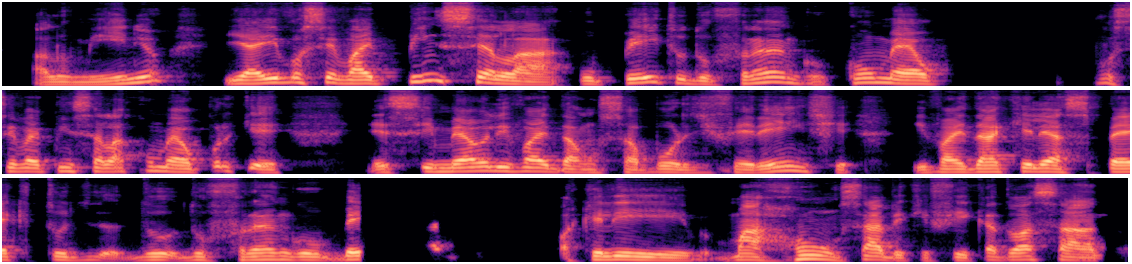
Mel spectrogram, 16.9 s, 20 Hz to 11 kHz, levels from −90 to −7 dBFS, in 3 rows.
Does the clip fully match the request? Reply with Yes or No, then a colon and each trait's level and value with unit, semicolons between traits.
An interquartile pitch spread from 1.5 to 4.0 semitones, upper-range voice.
No: average, 3.6 semitones; low, 130 Hz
